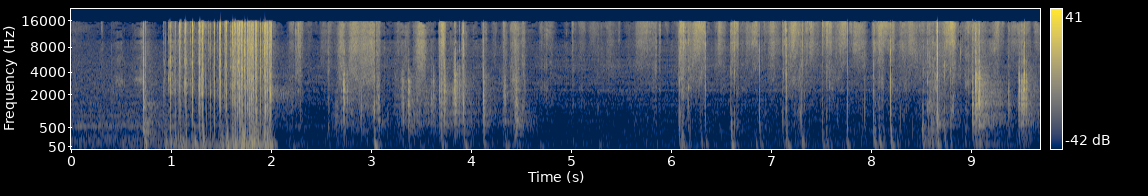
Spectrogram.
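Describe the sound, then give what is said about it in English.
Oracle cards being handled and shuffled from a deck: a dense burst of riffling and snapping at the start, then many scattered flicks, slides and taps of the cards in an irregular rhythm. “Alright, then I'm just going to pick an Oracle card for funsies.”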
